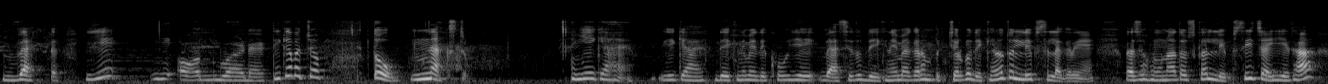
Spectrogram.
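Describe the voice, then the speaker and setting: A young woman leads a phonics lesson for small children, asking a question and then answering it herself in a patient call-and-response pattern. Her voice sits at an ordinary middle pitch. A faint hiss of background noise runs under the recording. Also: lively intonation, normal speed. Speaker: teacher.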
